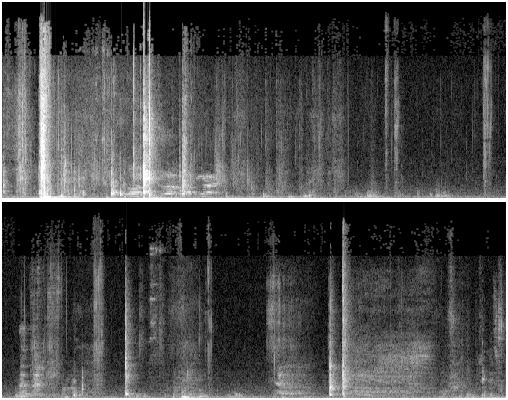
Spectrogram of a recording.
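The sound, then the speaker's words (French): A beer can is punctured with a sharp crack, then popped open with a second loud burst and hiss, followed by several seconds of someone chugging the beer, with gulping and splashing. “tu perces, t'ouvres, tu, tu bois. C'est pas plus compliqué que ça.”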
